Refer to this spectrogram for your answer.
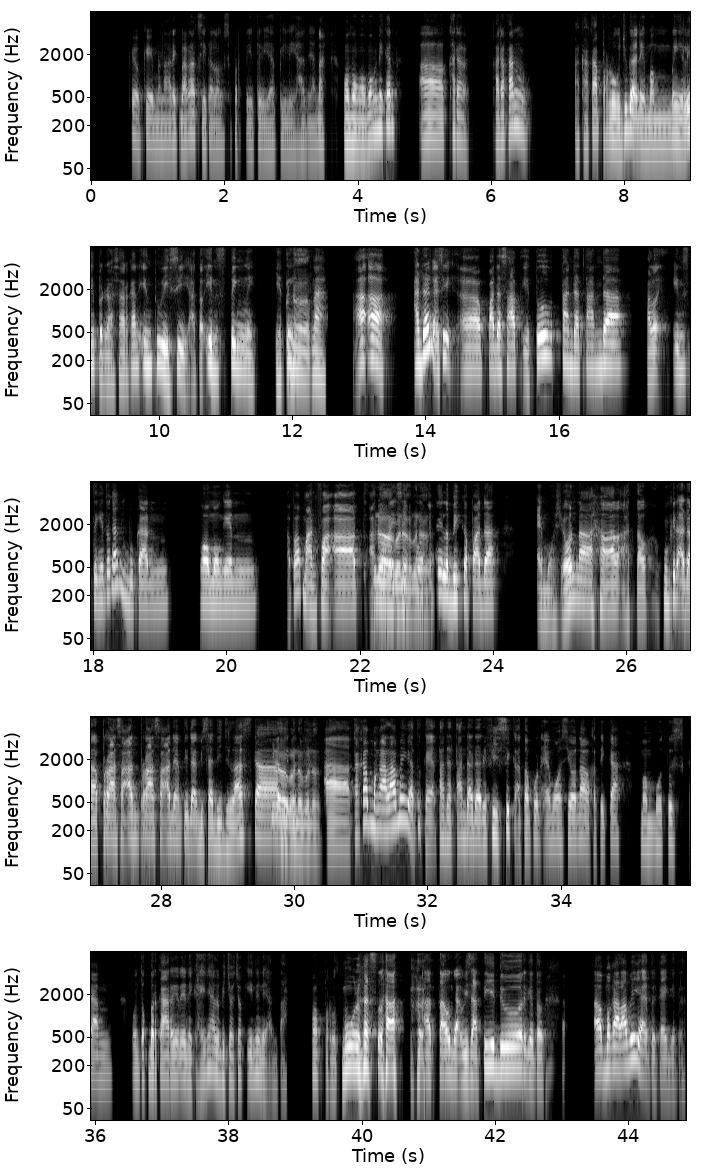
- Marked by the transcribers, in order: laughing while speaking: "mules lah"; chuckle
- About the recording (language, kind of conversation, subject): Indonesian, podcast, Bagaimana kamu menggunakan intuisi untuk memilih karier atau menentukan arah hidup?
- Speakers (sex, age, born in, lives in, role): male, 30-34, Indonesia, Indonesia, guest; male, 30-34, Indonesia, Indonesia, host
